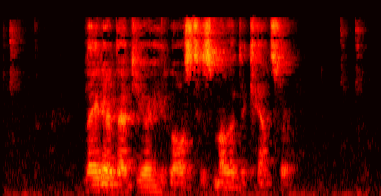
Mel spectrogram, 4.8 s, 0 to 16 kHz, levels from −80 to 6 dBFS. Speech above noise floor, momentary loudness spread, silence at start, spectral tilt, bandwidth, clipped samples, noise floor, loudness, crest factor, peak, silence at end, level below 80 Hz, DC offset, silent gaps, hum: 37 dB; 18 LU; 0.1 s; 0.5 dB/octave; 12 kHz; under 0.1%; -64 dBFS; -24 LUFS; 24 dB; -4 dBFS; 0.25 s; -64 dBFS; under 0.1%; none; none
